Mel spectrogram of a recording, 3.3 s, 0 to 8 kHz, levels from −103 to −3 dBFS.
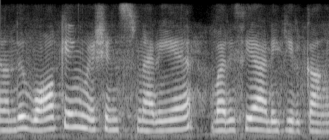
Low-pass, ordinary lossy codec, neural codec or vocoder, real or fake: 7.2 kHz; none; codec, 16 kHz, 4.8 kbps, FACodec; fake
